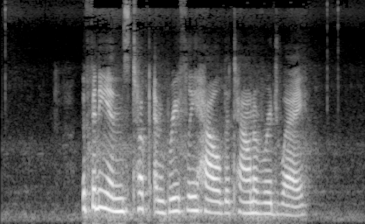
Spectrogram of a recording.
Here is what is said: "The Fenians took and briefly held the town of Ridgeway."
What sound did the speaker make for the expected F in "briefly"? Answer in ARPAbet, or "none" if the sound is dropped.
F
